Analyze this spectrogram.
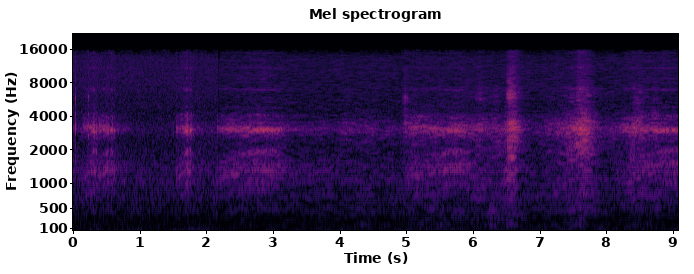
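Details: Wild bald eagle pair calling together at midnight at their nest at Big Bear Lake, California, on a windy late-November night before a snowstorm; bursts of thin, high, squeaky chattering notes come about once a second over steady wind hiss.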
